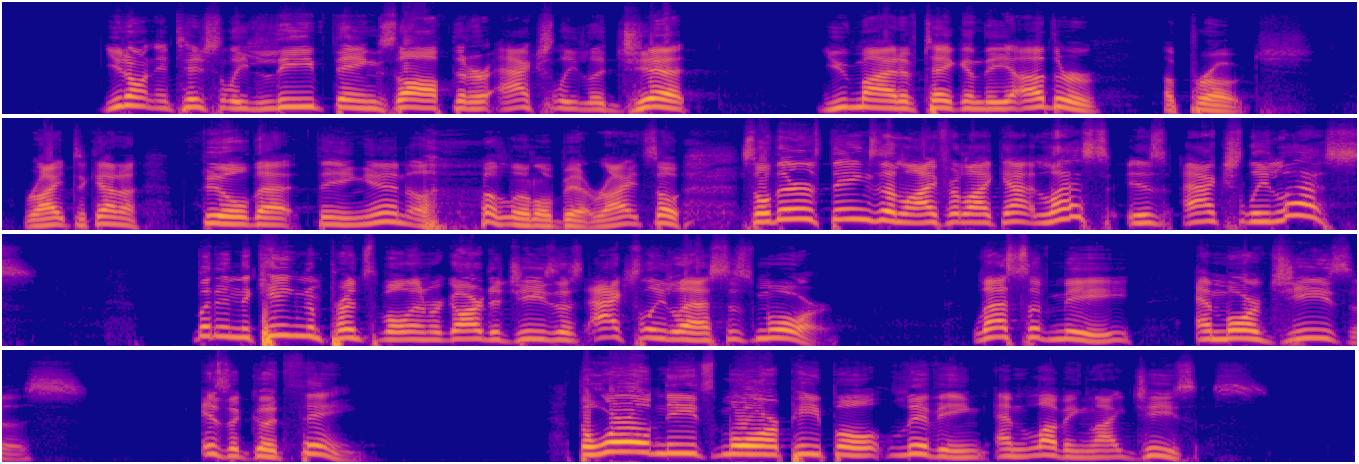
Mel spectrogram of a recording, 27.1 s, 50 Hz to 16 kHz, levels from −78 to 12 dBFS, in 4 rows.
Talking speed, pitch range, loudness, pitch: 170 wpm, 180-240 Hz, -14 LUFS, 210 Hz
